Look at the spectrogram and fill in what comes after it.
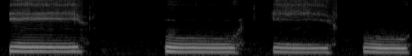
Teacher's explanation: So if we go from the E to the oo, now obviously E, oo, E, oo, my mouth is moving from very wide to very kind of closed and round.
